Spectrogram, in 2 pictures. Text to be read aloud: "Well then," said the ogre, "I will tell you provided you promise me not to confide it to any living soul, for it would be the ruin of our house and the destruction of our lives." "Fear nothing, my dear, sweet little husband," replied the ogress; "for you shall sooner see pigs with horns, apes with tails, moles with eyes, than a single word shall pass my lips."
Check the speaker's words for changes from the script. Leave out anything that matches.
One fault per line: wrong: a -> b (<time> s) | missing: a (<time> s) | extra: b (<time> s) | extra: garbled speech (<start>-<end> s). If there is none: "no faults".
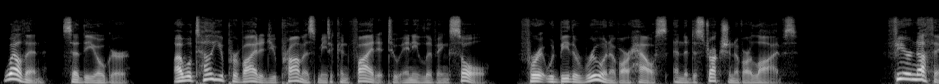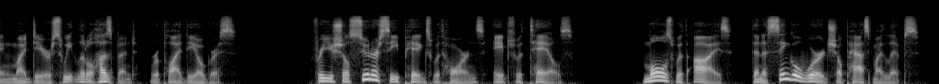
missing: not (3.3 s)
